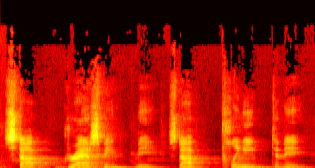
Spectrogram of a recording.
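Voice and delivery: slow, deliberate firm command. Acted. Jesus commands Mary to stop clinging, slow and firm. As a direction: lay each word down like an order. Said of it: "states in the imperative, that is, it's a command".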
